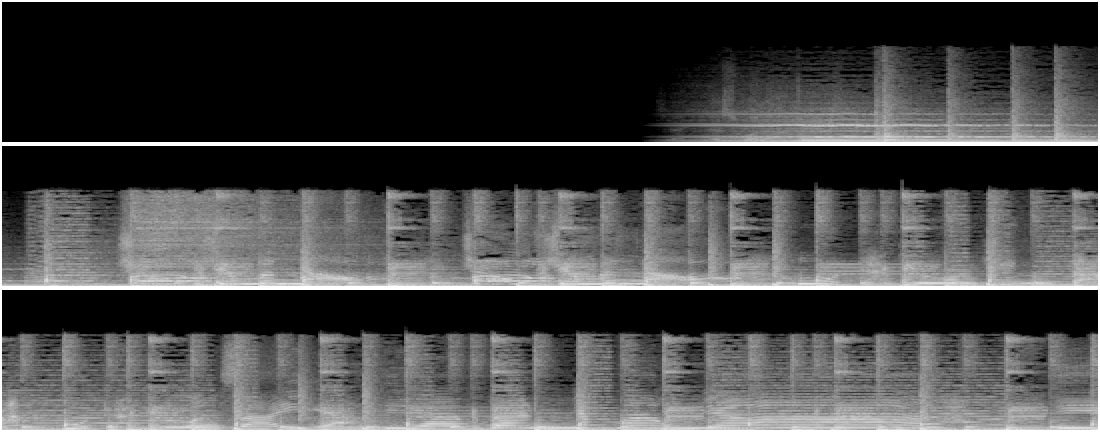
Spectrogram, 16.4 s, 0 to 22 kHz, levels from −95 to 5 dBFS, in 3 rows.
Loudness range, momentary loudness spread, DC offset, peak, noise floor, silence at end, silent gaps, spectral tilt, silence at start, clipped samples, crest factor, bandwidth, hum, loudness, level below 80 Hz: 7 LU; 6 LU; 0.1%; 0 dBFS; -38 dBFS; 0 s; none; -5 dB/octave; 3.55 s; under 0.1%; 14 dB; 15.5 kHz; none; -14 LUFS; -26 dBFS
